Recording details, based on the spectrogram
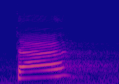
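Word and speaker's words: ت: ta ti tu bat tidak boleh membaca huruf ta misalkan dengan menyentuhkan ujung lidah dengan gigi kita ta ti tu bat itu kesalahan pertama yang kedua nafasnya tidak mengalir bat ta bat mestinya ta bat tabat perhatikan latihan di dalam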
